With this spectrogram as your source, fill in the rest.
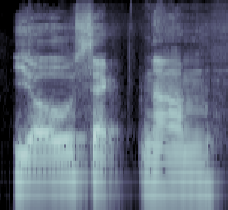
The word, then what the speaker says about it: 요섹남: Yo sek nam.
